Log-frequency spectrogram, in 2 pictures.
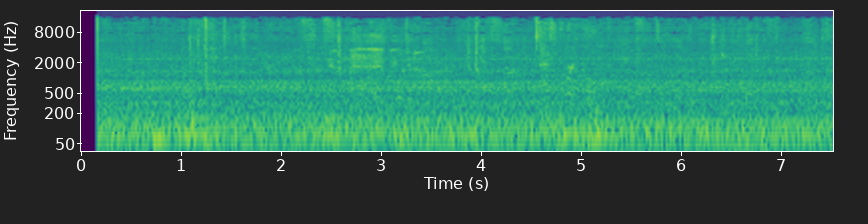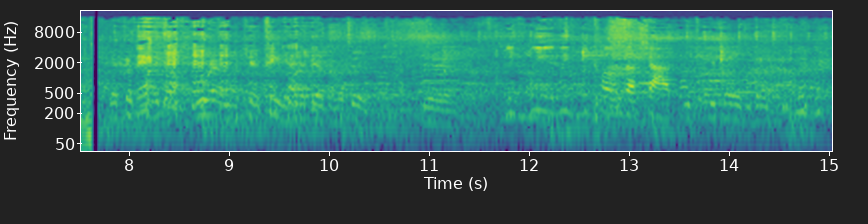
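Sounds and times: bus road and engine rumble: 0.2 - 7.7.

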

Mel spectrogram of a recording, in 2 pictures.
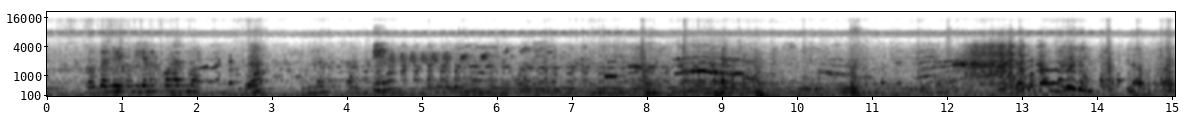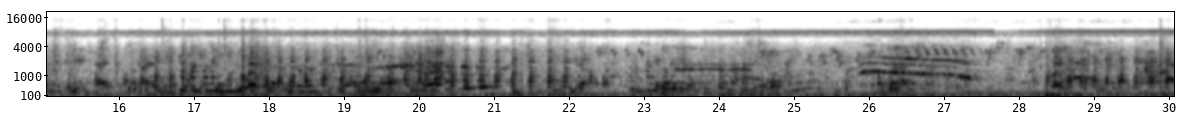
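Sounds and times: birds calling: 0.0 - 30.0
chickens clucking: 0.0 - 30.0.

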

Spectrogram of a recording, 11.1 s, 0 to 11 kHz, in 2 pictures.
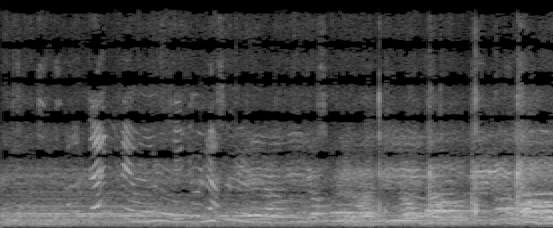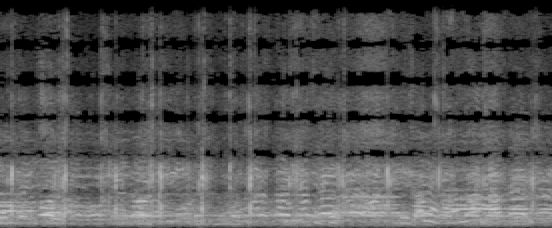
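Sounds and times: children chattering and calling out: 0.0 - 3.7.

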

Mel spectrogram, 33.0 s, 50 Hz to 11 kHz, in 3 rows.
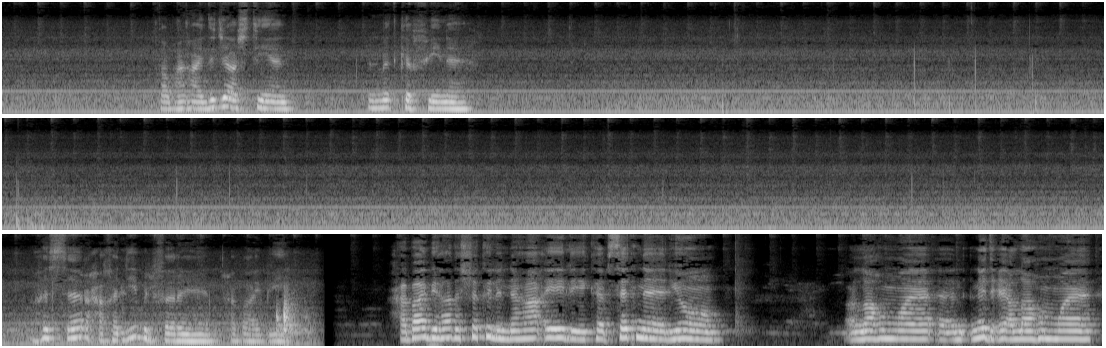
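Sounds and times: low machine hum: 0.0 - 25.3.

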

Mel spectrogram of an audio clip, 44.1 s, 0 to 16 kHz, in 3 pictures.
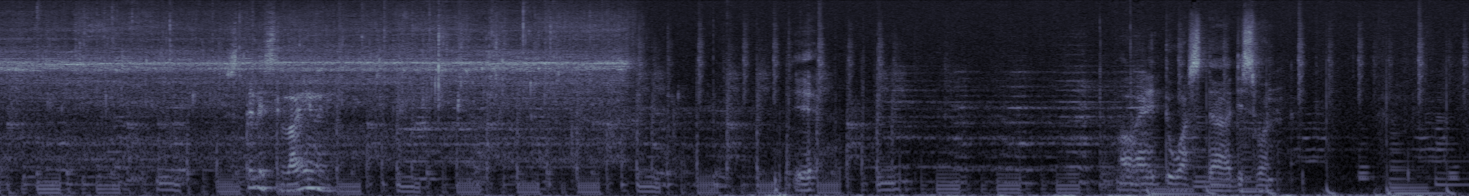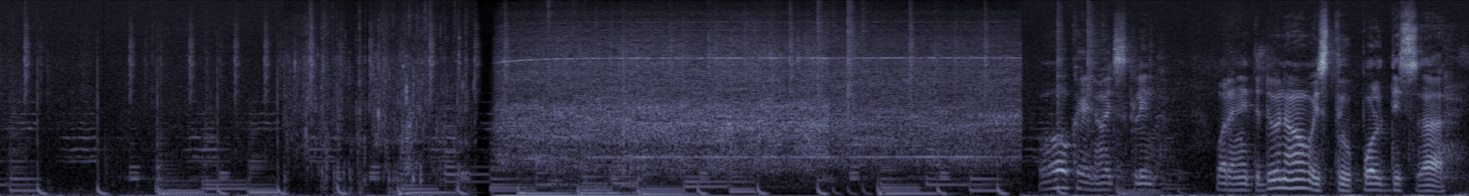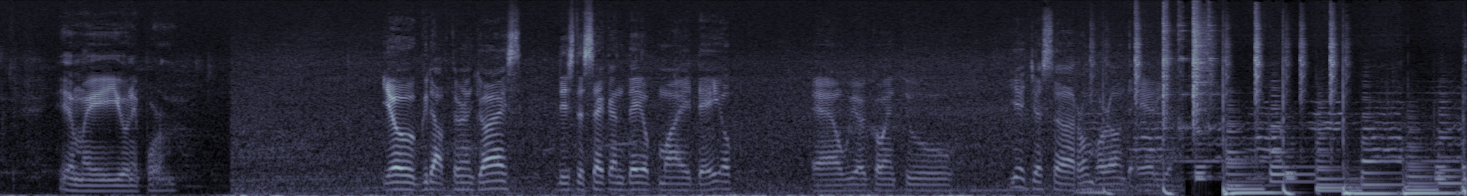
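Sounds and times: vacuum cleaner running: 0.0 - 4.2, 19.6 - 25.0
background music with beat: 3.3 - 9.6, 11.8 - 25.7, 40.3 - 44.0.

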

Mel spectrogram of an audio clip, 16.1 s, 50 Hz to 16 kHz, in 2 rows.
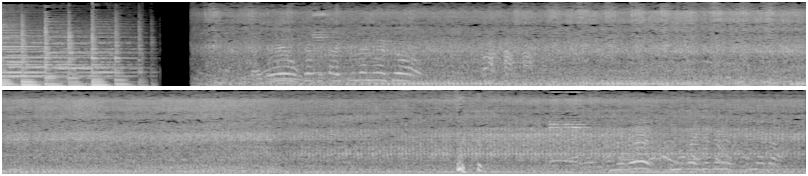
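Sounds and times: crane diesel engine running: 2.0 - 16.0.

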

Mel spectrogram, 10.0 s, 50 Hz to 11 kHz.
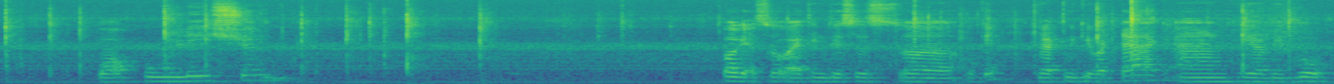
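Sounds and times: computer keyboard keystrokes: 0.0 - 4.8, 6.8 - 9.5.

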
